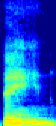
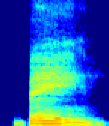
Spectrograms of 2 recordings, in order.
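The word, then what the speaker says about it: בֵּין: with the N feet Bane one syllable which means between Bane say that with me Bane between then we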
